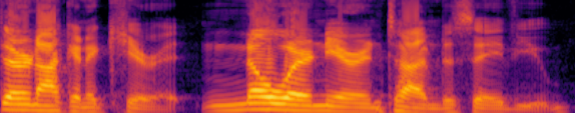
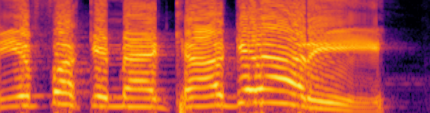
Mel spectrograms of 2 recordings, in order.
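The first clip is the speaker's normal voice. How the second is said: put-on very high, shrill, raised old-fashioned fifties doctor voice; 11 semitones higher, 6 dB louder than usual. Imagining a doctor dismissing a patient's symptoms: 1950s doctor impression. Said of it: "Like a nineteen fifties doctor".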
